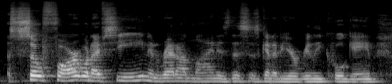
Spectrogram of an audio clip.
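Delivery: ordinary talk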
